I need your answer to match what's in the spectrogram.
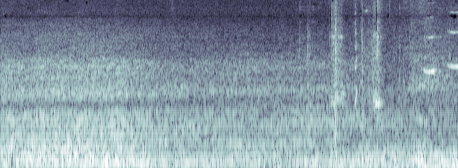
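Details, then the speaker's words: Rescued Whirlpool electric clothes dryer, cleaned of lint, first test on auto-dry and warming up: low steady drum tumble with a smooth motor hum and no squeal or scraping. It runs healthy, quieter than the old dryer. "and as i figure it sounds just like the other driver running except in better condition doesn't sound nearly as bad when starting a gut versus the old one"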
